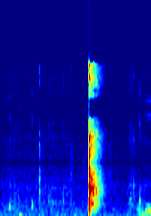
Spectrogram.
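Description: A single sharp, loud crack of two arnis sparring sticks striking each other about a second in.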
